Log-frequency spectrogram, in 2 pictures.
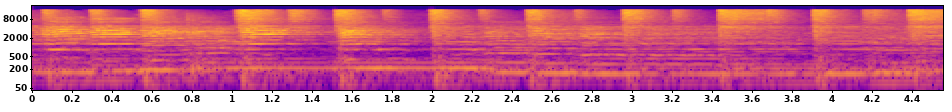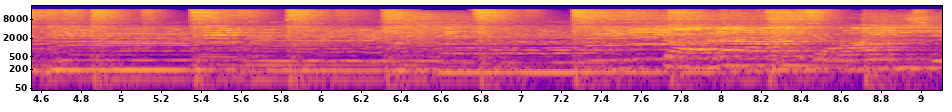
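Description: A band plays the instrumental opening of a pop-rock song, with guitar, bass and a steady drum beat.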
